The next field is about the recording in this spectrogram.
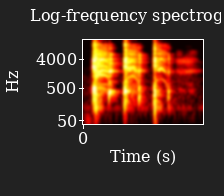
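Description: Three quick, harsh coughs in a row, fairly loud, evenly spaced about half a second apart, followed by a faint trailing breath, as someone turns on a microphone.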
